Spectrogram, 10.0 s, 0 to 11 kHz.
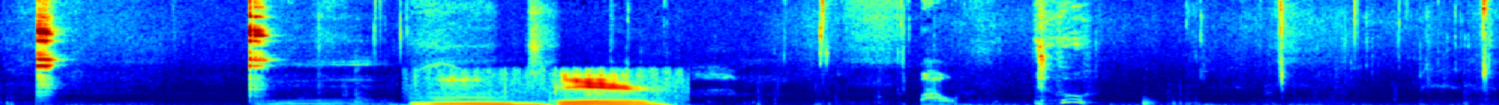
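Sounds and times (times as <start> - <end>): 
glasses clinking in a toast: 0.2 - 0.5, 1.7 - 1.9
speech: 3.7 - 4.5.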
